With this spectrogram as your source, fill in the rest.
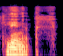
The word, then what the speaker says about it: Linux: Hello, this is Linus Torvalds, and I pronounce Linux as Linux. Like, it's Linus, but you pronounce it Linux, because there was that big debate, and like that was the sample file that would play.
